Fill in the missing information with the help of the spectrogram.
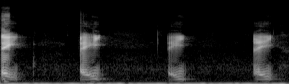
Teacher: think of the English eight but without the T sound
